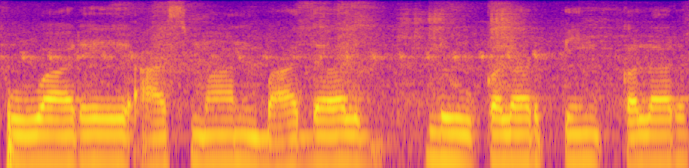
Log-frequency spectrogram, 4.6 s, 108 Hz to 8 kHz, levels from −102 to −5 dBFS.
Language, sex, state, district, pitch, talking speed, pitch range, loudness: Hindi, male, Gujarat, Gandhinagar, 125 Hz, 105 wpm, 125-130 Hz, -15 LUFS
